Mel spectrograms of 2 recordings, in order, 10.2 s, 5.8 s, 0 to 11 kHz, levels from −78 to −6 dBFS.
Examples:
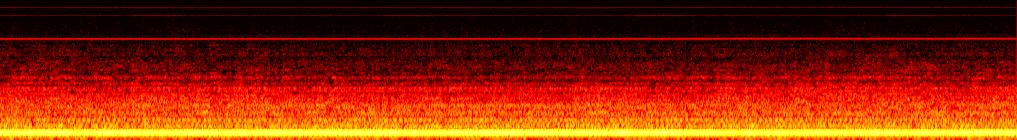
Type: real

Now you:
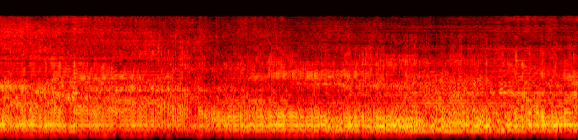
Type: fake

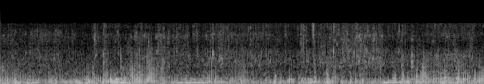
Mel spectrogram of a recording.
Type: fake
